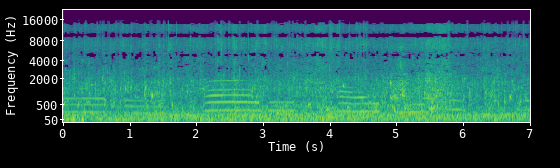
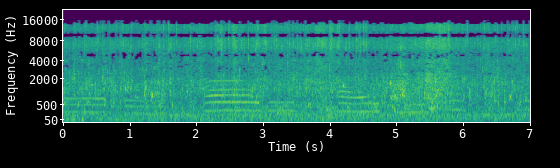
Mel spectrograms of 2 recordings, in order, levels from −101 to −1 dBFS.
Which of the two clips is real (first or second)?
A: first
